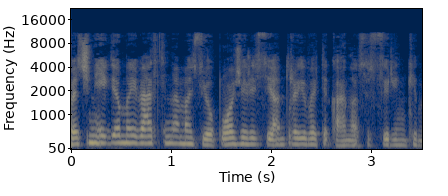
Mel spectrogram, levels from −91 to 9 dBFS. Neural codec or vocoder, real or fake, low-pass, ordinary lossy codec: codec, 24 kHz, 1.5 kbps, HILCodec; fake; 10.8 kHz; MP3, 48 kbps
